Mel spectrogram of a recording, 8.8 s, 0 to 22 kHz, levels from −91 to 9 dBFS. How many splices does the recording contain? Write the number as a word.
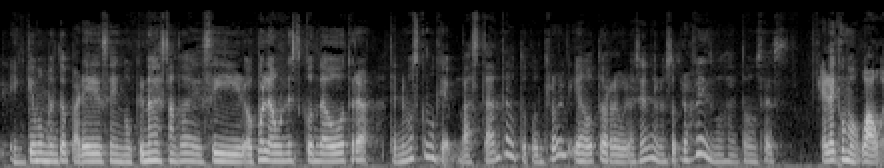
three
